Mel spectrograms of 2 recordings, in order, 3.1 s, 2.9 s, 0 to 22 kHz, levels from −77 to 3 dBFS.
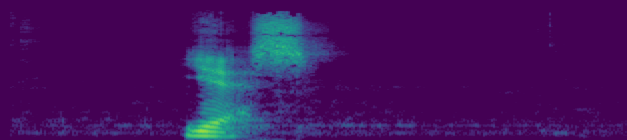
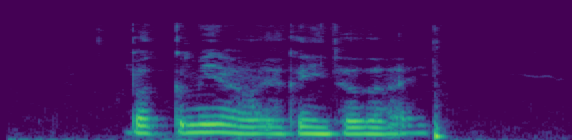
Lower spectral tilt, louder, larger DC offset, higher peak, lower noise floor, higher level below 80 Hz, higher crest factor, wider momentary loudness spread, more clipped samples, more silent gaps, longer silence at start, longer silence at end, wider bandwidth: second, -3.5 dB/octave vs -8.5 dB/octave; first, -17 LUFS vs -21 LUFS; neither; first, -2 dBFS vs -6 dBFS; first, -66 dBFS vs -59 dBFS; second, -64 dBFS vs -48 dBFS; first, 22 dB vs 16 dB; first, 11 LU vs 8 LU; neither; neither; first, 0.95 s vs 0.65 s; first, 1.6 s vs 0.65 s; first, 16 kHz vs 11 kHz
